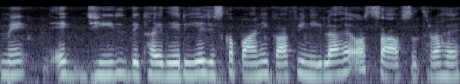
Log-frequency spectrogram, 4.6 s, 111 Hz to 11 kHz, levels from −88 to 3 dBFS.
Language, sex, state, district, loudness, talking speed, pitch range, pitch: Hindi, female, Uttarakhand, Uttarkashi, -18 LUFS, 195 wpm, 170-190 Hz, 180 Hz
